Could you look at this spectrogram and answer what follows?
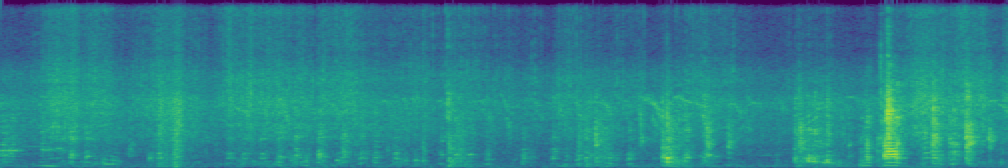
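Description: Chickens clucking in a string of short calls, the loudest about nine seconds in.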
